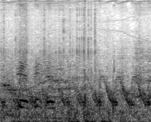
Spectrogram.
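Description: Wailing siren of a marked police patrol car during a traffic stop attempt on a roadway, rising and falling sweeps repeating steadily, loud and close over road noise.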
